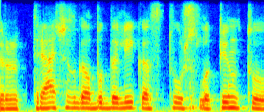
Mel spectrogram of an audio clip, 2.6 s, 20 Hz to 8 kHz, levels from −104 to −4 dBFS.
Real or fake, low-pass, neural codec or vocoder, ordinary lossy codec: real; 7.2 kHz; none; Opus, 32 kbps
